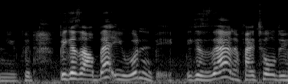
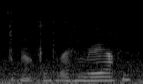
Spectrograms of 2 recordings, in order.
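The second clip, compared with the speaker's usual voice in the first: ordinary talk, nothing marked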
